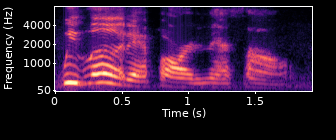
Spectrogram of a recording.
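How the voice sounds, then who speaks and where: A woman's voice: high-pitched, animated, measured pace, vocal fry, a little mellow, poor audio. A woman co-hosting a casual podcast chat, blunt and profane, losing her voice. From Las Vegas area. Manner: blunt, profane, emphatic storytelling. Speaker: podcast co-host.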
